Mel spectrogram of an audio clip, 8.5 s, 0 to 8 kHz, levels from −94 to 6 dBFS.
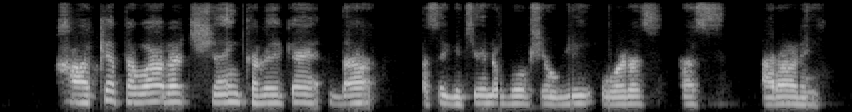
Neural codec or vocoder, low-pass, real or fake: codec, 44.1 kHz, 2.6 kbps, DAC; 7.2 kHz; fake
